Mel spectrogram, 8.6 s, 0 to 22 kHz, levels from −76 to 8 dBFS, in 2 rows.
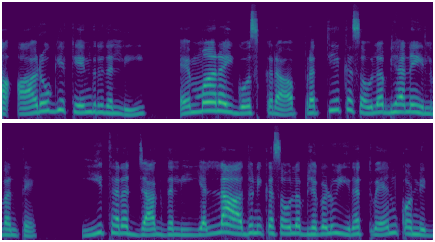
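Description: No technical faults can be heard in this speech.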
